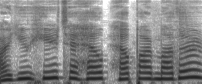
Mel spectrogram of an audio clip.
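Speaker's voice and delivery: put-on very high-pitched small young boy's voice. Game narrator voices a boy heard from behind the players, little boy's voice. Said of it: "you hear a little uh, boy's voice say".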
